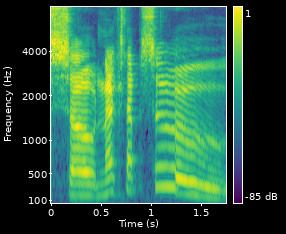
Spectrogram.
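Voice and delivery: voice cracking mid-phrase. Wrapping up an episode, the host's voice cracks mid-sentence. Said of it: "my voice just cracked".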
